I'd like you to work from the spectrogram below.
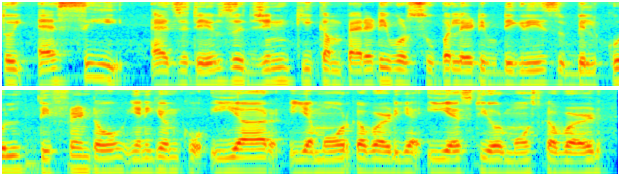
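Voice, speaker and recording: A man teaching English grammar from slides, explaining slowly and deliberately in Hindi mixed with English phrases. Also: mid-range voice, little pitch movement, darkish tone, slight background noise. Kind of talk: slide-based grammar lesson.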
